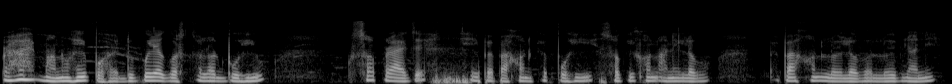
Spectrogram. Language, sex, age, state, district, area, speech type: Assamese, female, 45-60, Assam, Lakhimpur, rural, spontaneous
